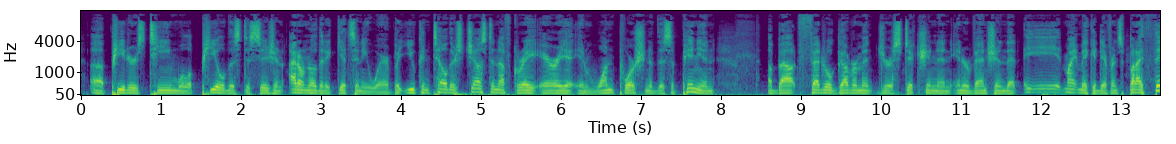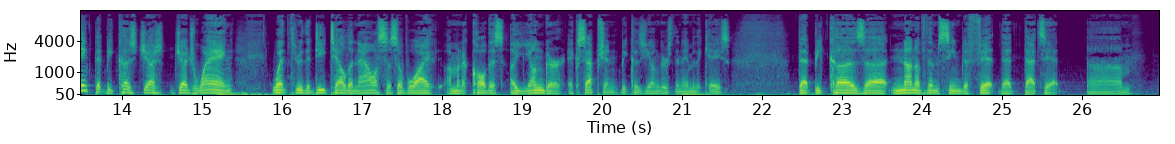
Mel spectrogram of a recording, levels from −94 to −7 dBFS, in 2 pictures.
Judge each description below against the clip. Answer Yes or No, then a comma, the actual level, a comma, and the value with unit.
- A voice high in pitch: No, low, 105 Hz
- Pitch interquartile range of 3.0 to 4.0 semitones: Yes, average, 3.5 semitones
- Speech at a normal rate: Yes, average, 190 wpm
